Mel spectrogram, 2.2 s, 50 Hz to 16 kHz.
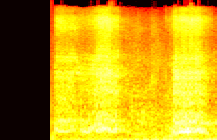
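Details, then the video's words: A dog coughing, filmed on a Samsung camera in May 2010: after a moment of silence, two harsh, broadband hacking bursts about a second apart, each with a rasping throaty edge. "Doggy Cough"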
